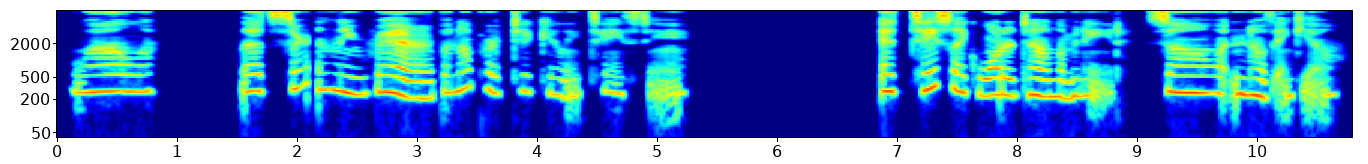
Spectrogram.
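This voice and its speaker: Woman doing a gushy yandere vampire gf, asmr style, high voice, super close dry sound, doting and possessive. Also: fairly even intonation, slow, gravelly, long pauses, darkish tone, dry recording, full character voice. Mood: playful, indulgent. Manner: theatrical, doting, gushing. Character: possessive, rich, devoted yandere vampire girlfriend. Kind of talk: ASMR roleplay, scripted intimate monologue to listener.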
